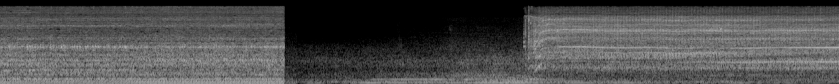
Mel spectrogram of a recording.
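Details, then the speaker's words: Fiat Fire 1.0 engine in a 2010 Uno with automatic tensioner, idling with the alternator belt removed: steady high whirring whine persists from a worn water pump bearing; an alternator bearing noise also remained despite a previous alternator bearing replacement. "não sei se no vídeo vai ser possível ouvir mas é audível um barulho de rolamento assim como um barulho como se fosse Correia esticada vou remover a correia para ver se continua"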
